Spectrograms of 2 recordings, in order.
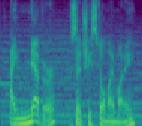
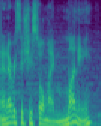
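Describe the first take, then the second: First: The stress is on the word 'never'. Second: The stress is on the word 'money'. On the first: It was simply never said. "I simply did never say it" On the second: She took something else of mine. "I said she stole something of mine, but not my money"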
